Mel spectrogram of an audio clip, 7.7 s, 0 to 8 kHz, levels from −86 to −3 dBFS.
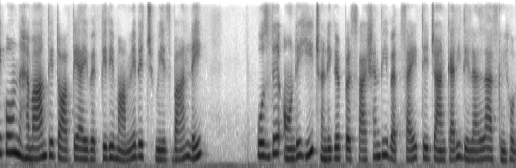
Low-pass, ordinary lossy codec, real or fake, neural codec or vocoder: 7.2 kHz; none; fake; codec, 24 kHz, 0.9 kbps, WavTokenizer, large speech release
